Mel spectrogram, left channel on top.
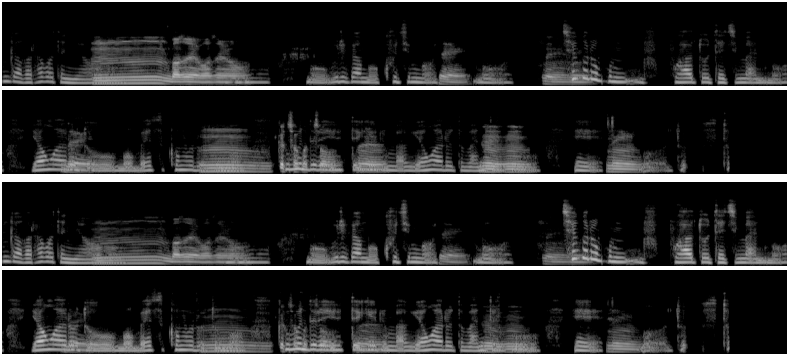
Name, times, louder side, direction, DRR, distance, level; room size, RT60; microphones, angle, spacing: voice 1, 0.0-1.3 2.2-2.7 3.0-4.4 4.7-5.1 5.6-10.3 10.7-13.2 13.6-13.9 14.2-15.1, right 3 dB, 35° right, 0.5 m, -29 dB
voice 2, 0.9-2.5 4.4-4.7 5.4-5.9 8.4-8.8 9.8-11.7 12.6-13.2 13.9-14.3, left 4 dB, 55° left, 0.7 m, -30 dB
open air
head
